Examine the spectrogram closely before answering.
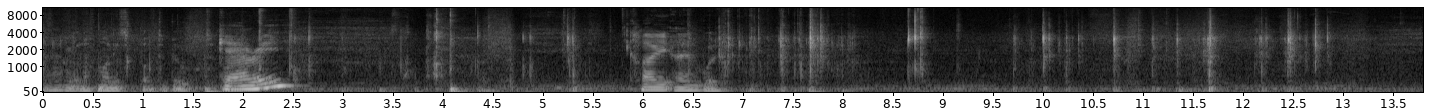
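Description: Game pieces click softly on a board.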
